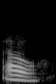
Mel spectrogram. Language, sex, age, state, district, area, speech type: Bodo, female, 30-45, Assam, Udalguri, urban, conversation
